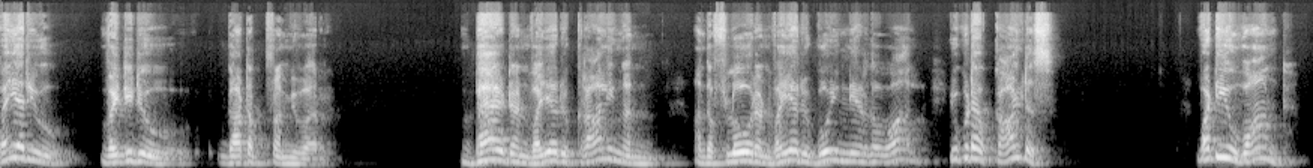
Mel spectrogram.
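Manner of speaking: mock firm, forceful, strong, angry delivery. Retelling how a caregiver questioned the master: imitating an angry strong voice. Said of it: "in a strong voice, he asked".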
